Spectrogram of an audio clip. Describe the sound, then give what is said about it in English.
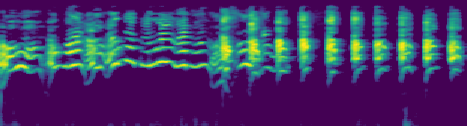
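A dog whines and howls for a couple of seconds, then breaks into a quick, steady run of about ten sharp, loud barks, with no one speaking. “I love dogs that bark.”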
